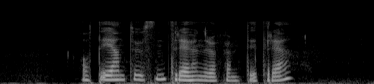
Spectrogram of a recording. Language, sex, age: Norwegian, female, 39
